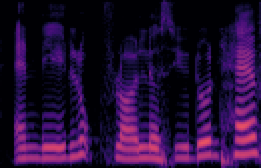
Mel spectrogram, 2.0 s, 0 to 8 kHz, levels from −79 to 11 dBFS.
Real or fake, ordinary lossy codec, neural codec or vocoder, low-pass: real; none; none; none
